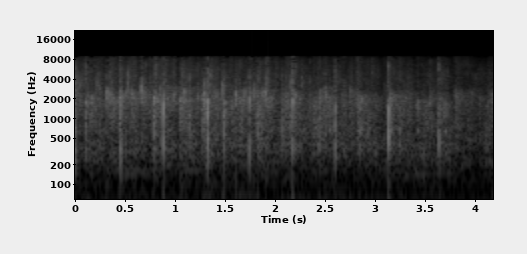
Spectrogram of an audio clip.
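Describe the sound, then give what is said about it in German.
An audience claps during a church service, a dense, sustained applause of many hands with sharp individual claps standing out throughout, holding at a moderate, even level without any talking. “Ein Applaus, ihr Lieben.”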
